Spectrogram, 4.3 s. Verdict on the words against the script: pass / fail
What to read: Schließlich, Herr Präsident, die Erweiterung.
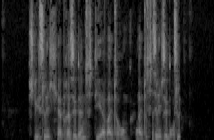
fail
